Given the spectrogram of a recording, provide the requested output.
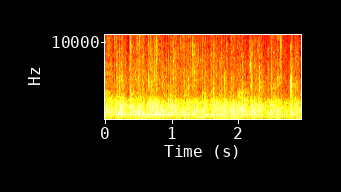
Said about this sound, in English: Go ahead, give God a hand clap.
